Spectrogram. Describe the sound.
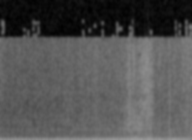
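A car overtaking another car while driving: a low, pulsing engine drone rumbles steadily, then briefly swells into a louder rushing burst before it settles back to the hum.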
